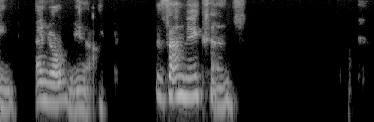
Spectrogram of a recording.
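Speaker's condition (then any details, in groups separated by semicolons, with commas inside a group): Cerebral palsy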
